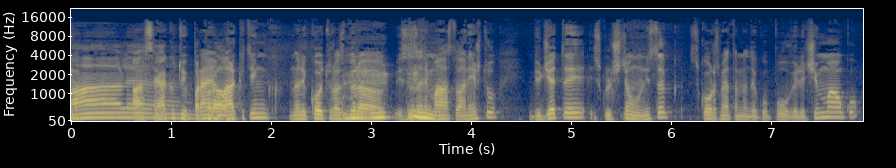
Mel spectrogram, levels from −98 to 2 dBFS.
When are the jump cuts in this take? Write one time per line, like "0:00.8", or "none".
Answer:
none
